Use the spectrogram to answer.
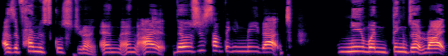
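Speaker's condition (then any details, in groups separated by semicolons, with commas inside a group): Cerebral palsy; congenital cerebral palsy, born in New Zealand, moved to Australia on doctors' advice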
